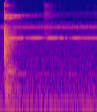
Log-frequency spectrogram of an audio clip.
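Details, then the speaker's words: A tuning fork is struck and placed on top of the patient's head for the Weber hearing test during a HEENT exam, giving a sharp strike followed by a thin, steady high ringing tone. The patient reports hearing it equally in both ears. "so what i'm going to do is make it make some noise put it on the top of your head and you let me know if you hear it go through both ears okay"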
